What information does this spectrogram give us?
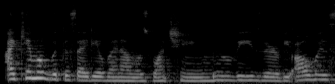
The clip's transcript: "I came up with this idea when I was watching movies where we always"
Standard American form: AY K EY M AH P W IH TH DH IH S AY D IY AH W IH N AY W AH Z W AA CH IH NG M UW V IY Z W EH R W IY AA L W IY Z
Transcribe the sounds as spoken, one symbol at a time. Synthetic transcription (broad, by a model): AY K EY M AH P W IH DH IH S AY D IY AH W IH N AY W AH Z W AA CH IH NG M UW V IY Z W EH R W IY AA L W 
